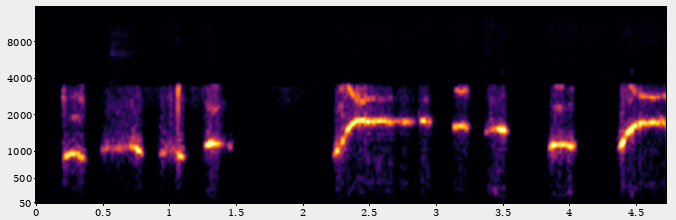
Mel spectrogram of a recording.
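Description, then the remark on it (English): Someone whistles the jaunty Andy Griffith theme melody in short, breathy phrases separated by brief pauses, the notes wavering and sliding upward at times, with no talking. “you wanted to try to whistle the Andy Griffith song, sadly?”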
